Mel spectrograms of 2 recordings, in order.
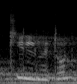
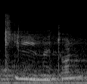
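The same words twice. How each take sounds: First: It has i after k and no vowel after l. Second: It has a after k and no vowel after l. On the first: "كسر الكاف وإسكان اللام فتح الميم" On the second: "فتح الكاف وإسكان اللام وفتح الميم"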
